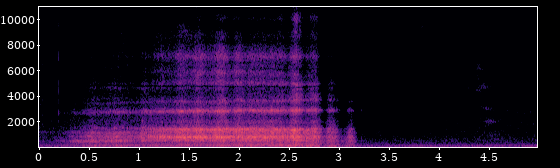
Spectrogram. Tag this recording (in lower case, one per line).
breathing
respiratory sounds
